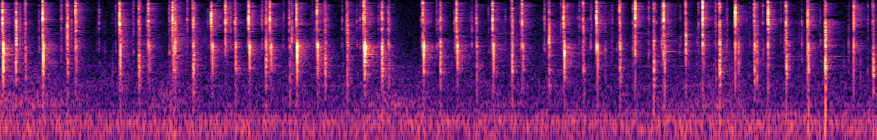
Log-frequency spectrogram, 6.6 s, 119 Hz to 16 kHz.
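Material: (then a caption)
Plastic. Long nails press and click the grey plastic keycaps on a small, hollow, clear plastic mechanical keyboard switch tester with four mechanical switches, held in the hands and moved near the microphone. About 45 sharp, bright, dry clicks come in quick, irregular succession with a brief pause just before the 3-second mark. There is almost no low end and each click dies away instantly.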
